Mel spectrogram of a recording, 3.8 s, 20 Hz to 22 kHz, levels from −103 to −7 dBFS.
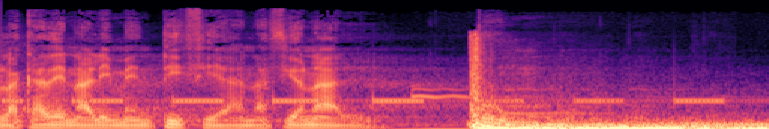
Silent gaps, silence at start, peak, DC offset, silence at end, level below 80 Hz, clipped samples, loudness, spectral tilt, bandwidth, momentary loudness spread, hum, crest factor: none; 0 s; 0 dBFS; under 0.1%; 0 s; -12 dBFS; under 0.1%; -15 LUFS; -7 dB/octave; 9.6 kHz; 13 LU; none; 10 dB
